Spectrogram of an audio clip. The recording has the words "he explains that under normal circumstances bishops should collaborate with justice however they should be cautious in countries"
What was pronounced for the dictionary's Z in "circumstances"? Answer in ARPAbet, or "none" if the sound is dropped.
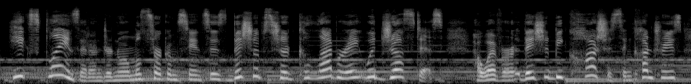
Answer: Z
